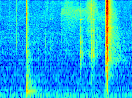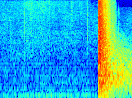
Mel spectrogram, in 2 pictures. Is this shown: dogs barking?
no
